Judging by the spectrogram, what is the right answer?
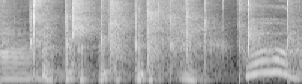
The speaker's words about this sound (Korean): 일단 박수.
